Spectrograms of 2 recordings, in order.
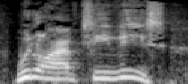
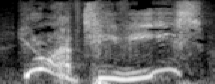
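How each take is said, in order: First: Plain falling statement; retold unbothered reply, falling at the end; matter-of-fact answer. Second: Higher, rising disbelief; retold disbelieving query, pitch up at the end; incredulous question. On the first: Retold exchange, staff answer him. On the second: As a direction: echo it back as a stunned question. Retold exchange, he queries the answer.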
